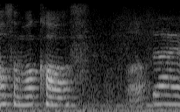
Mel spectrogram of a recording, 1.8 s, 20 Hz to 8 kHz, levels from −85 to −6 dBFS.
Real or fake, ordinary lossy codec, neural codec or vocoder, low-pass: real; AAC, 48 kbps; none; 7.2 kHz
